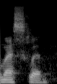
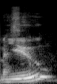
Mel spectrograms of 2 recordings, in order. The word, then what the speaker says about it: Mescal: Like I actually had a bit of an argument with someone on Twitter about Paul Mesclun. Paul Mescal. I get his name wrong all the time. Mescal.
